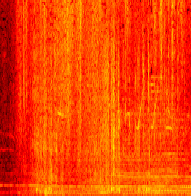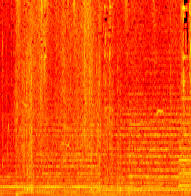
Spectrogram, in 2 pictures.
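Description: Hooves clop and shift as a horse is saddled, its stirrups lowered and straps tightened before a rider climbs on; a few irregular hoof knocks ring out over a steady background.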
